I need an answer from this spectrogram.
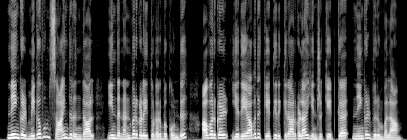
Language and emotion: Tamil, neutral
